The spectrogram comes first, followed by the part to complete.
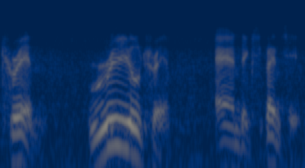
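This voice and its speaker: A man's voice: mid-range voice, big pitch swings, slow, husky, narrow, tinny audio, full character voice. A man with an American accent playing a wisecracking, gossipy insurance man in an old radio drama, telling things in colorful slang. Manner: jokey, colorful, slangy storytelling. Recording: thin, band-limited vintage radio recording.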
